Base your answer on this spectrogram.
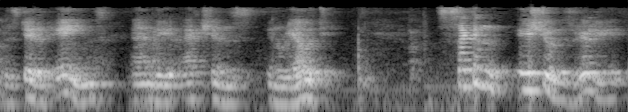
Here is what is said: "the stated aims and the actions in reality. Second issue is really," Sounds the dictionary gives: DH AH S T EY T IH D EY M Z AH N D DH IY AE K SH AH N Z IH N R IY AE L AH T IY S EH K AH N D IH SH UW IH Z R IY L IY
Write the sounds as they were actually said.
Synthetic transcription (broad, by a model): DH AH S T EY T IH D EY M Z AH N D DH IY AE K SH AH N Z IH N R IY AE L AH T IY S EH K AH N D IH SH UW IH Z R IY L IY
